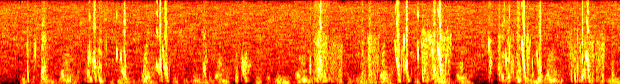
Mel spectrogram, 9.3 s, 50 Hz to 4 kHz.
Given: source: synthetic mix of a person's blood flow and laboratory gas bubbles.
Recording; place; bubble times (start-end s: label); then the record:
Doppler ultrasound of blood flow; precordium
0.38-0.46 s: bubbles
0.50-0.57 s: bubbles
0.60-0.76 s: bubbles
1.25-1.62 s: bubbles
1.72-1.93 s: bubbles
2.31-2.56 s: bubbles
3.01-3.19 s: bubbles
3.53-3.77 s: bubbles
4.62-5.15 s: bubbles
5.40-5.69 s: bubbles
5.89-6.18 s: bubbles
6.23-6.79 s: bubbles
7.31-7.39 s: bubbles
7.45-8.17 s: bubbles
8.53-9.08 s: bubbles
9.17-9.23 s: bubbles
From the record:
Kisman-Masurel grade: 243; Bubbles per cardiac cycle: several, 3 to 8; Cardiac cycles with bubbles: 100%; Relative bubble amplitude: loud (0.450 to 0.775); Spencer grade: 3 (all of the cardiac periods contain showers or single bubble signals, but not dominating or overriding the cardiac motion signals); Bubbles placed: only in the low amplitude regions of the cardiac cycle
